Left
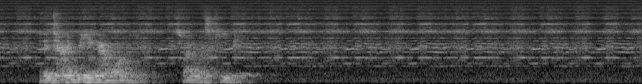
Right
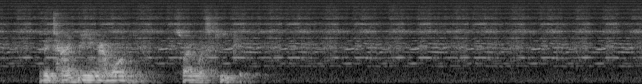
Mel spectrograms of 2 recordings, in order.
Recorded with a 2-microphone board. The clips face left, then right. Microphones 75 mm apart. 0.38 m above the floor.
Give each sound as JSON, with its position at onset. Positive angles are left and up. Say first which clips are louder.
{"t": 0.4, "sound": "a man speaking", "louder": "right 2 dB", "side_deg": -20, "distance_m": 1.4}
